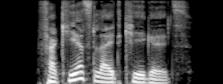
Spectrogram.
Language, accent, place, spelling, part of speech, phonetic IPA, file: German, Germany, Berlin, Verkehrsleitkegels, noun, [fɛɐ̯ˈkeːɐ̯slaɪ̯tˌkeːɡl̩s], De-Verkehrsleitkegels.ogg
- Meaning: genitive singular of Verkehrsleitkegel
